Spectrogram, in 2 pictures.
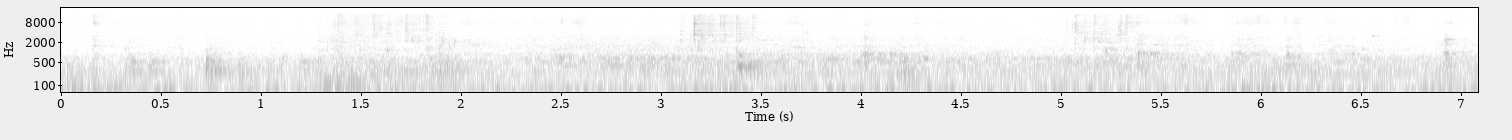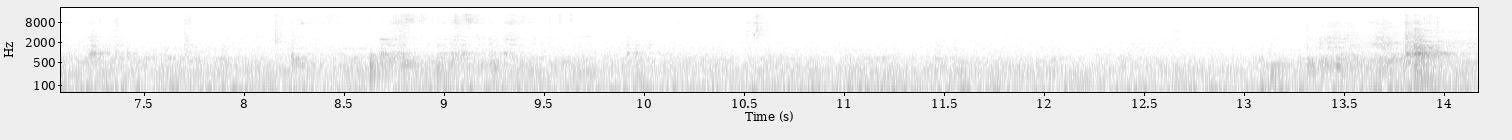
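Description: Faint, scattered clinks and taps of utensils against a steel pot as soaked barnyard millet (jhangora) is added by hand to boiled milk, over a low steady hum.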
